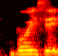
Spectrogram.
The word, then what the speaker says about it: Boise: Boise. Is that Boise? Boise.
